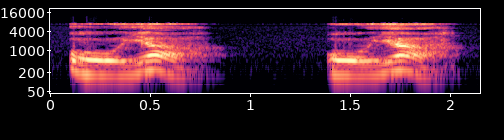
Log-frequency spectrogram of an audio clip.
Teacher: Oi, diphthong, plus schwa to get the sound triphthong oya, oya. And u plus schwa to get uwa, uwa, the sound uwa.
